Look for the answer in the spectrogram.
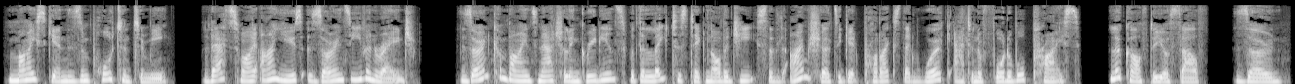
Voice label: English Bright

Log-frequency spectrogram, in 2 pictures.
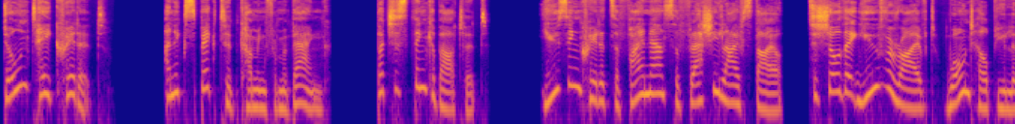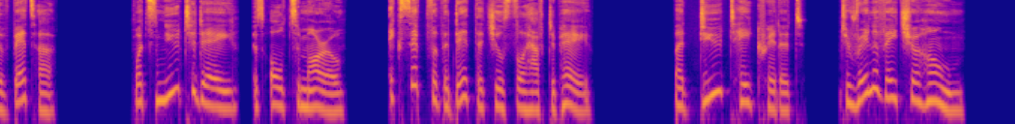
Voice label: English Corporate

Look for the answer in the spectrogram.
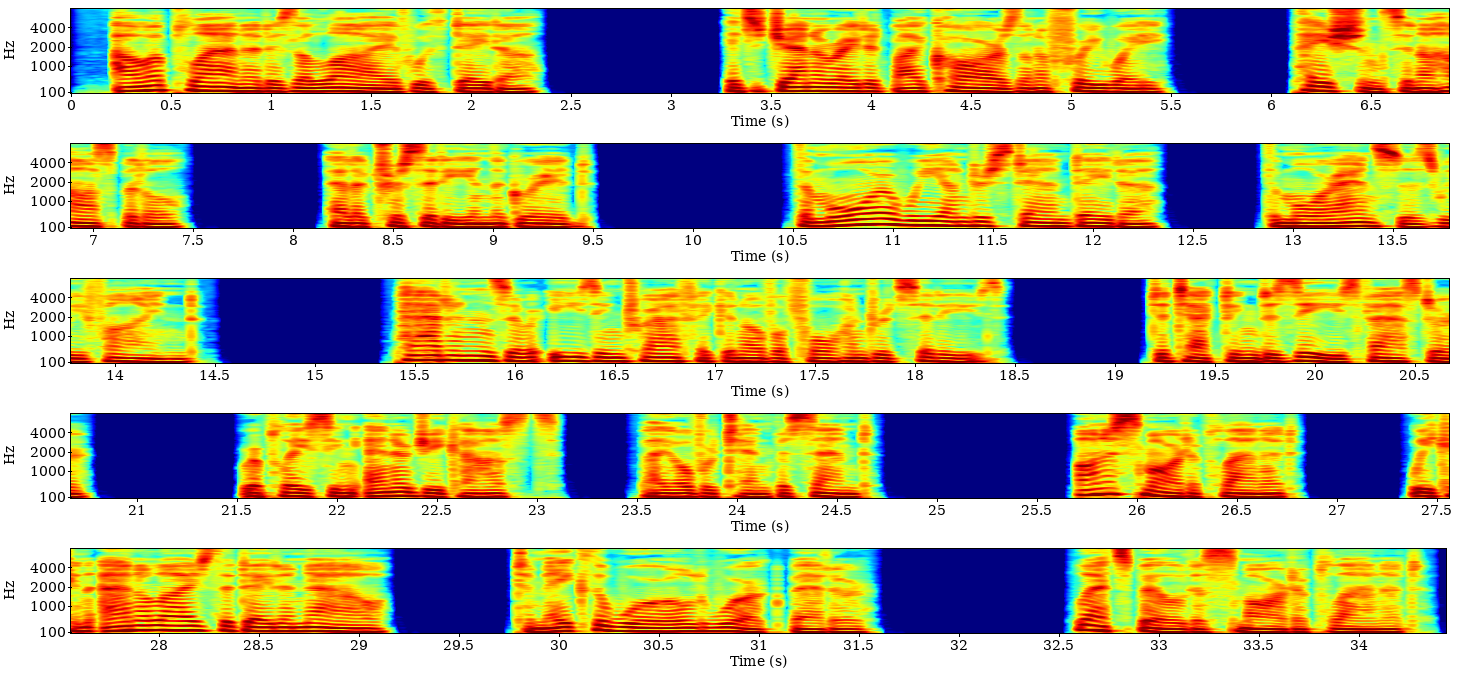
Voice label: English American Accent Coporate

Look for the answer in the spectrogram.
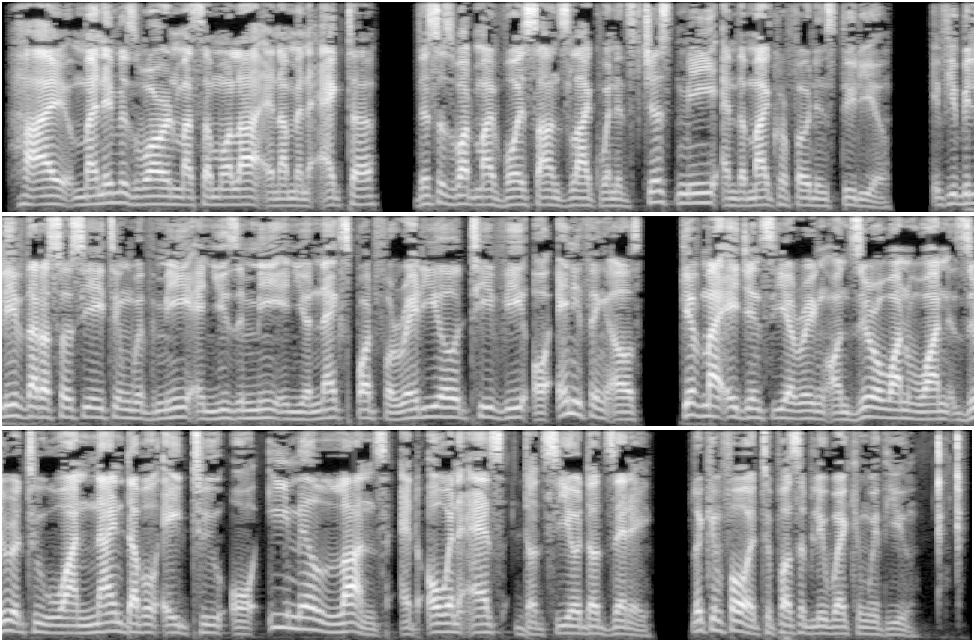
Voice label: English conversational

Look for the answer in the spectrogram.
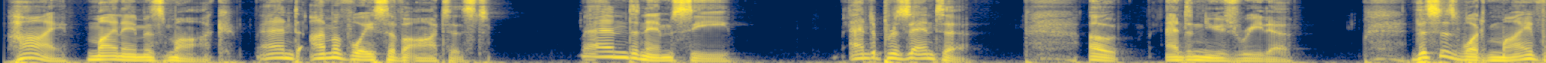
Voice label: English Conversational Real Light Hearted

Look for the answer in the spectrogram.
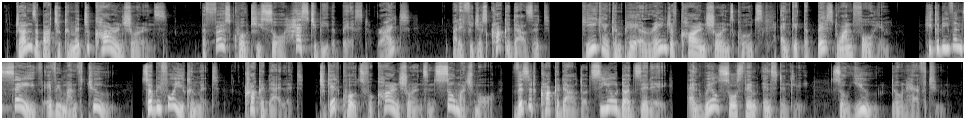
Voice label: English Conversational; OSM Talent

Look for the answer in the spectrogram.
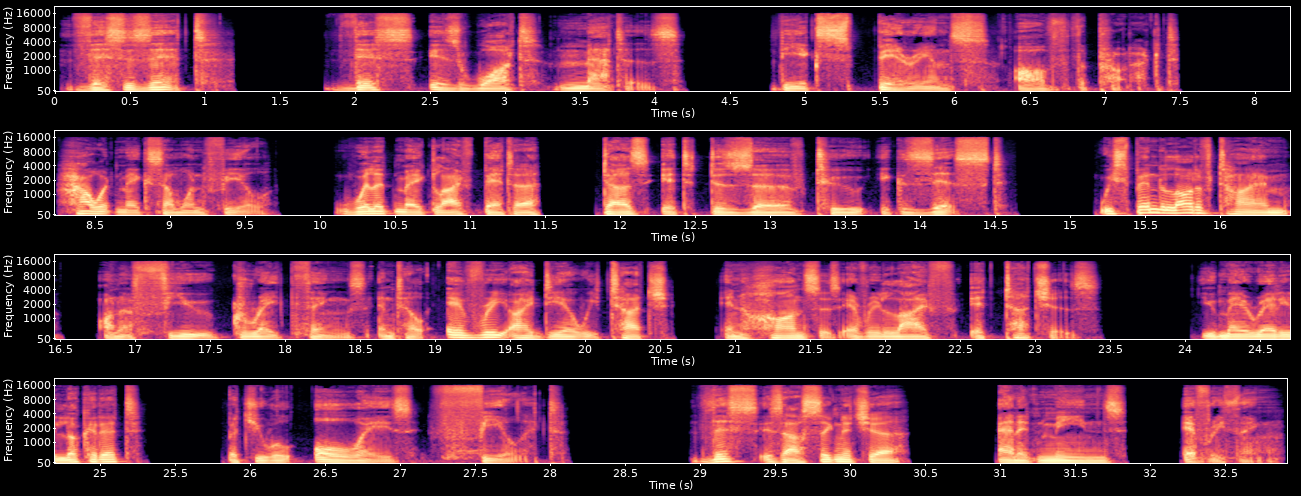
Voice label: English Dramatic

